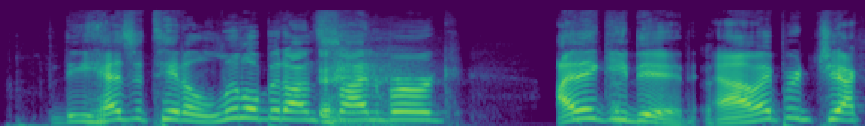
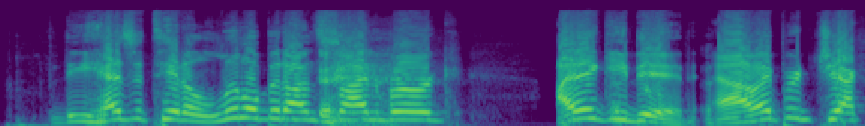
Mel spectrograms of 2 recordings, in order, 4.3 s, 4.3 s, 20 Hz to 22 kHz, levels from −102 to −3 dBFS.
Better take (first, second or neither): first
